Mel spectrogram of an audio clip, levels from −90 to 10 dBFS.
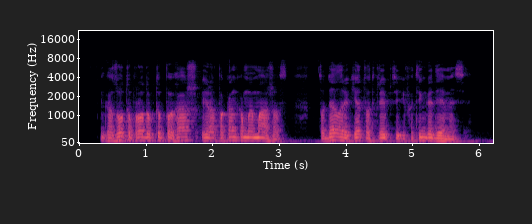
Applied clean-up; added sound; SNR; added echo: none; none; none; reverberation time 0.2 s.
